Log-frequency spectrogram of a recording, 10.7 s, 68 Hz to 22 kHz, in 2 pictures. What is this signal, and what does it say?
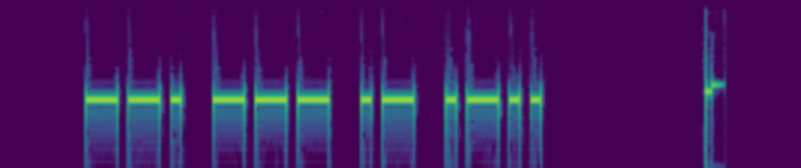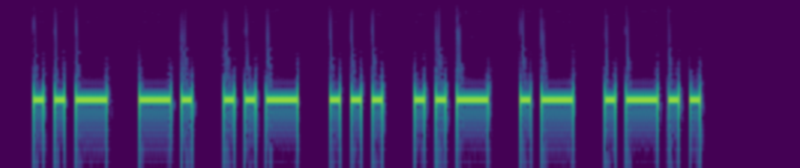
Morse code, heard as a keyed tone, about 17 wpm, 700 Hz. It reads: GOAL UNUSUAL
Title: Sentences from Top 1400 Words - New Word Drill Alt - 17wpm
